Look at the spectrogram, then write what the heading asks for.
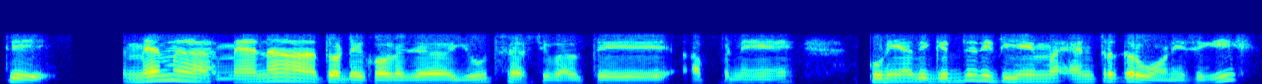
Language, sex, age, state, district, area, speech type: Punjabi, male, 18-30, Punjab, Muktsar, rural, conversation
